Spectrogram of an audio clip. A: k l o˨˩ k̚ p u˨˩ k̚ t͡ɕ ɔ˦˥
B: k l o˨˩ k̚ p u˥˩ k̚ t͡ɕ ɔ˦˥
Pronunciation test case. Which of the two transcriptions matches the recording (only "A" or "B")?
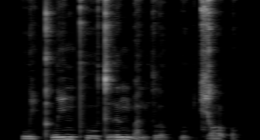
A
